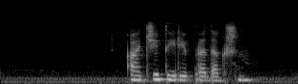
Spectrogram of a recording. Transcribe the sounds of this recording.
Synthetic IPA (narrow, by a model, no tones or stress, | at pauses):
at͡ɕɪt̪ɨɾʲɪpɾɐd̪akʂən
